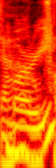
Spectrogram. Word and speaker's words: Maurice: So the area I'm in is French. So it's Maurice. – Français. – And even they would say I'm not saying it right. I should really get my husband up here to say it. But outside of this area, a lot of people will say Morris and things like that.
